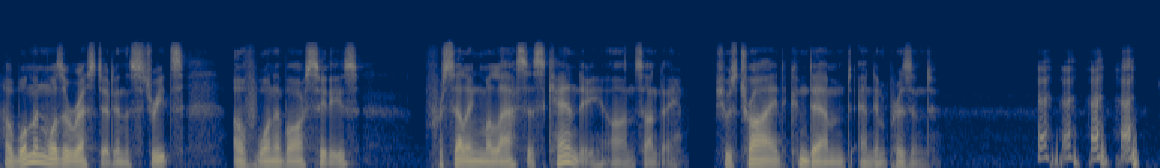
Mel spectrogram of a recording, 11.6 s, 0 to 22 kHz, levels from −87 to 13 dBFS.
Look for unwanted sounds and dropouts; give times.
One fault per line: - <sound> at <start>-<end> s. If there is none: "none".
- laugh at 10.4-11.4 s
